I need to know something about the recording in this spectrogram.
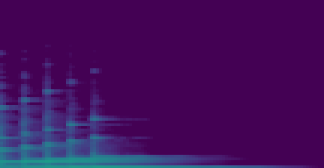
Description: vibraphones music

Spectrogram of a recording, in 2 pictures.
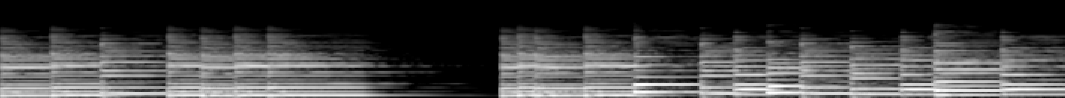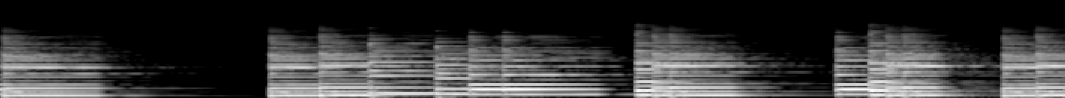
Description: leitmotif bassline

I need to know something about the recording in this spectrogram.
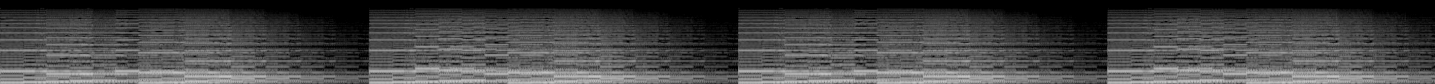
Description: menu music

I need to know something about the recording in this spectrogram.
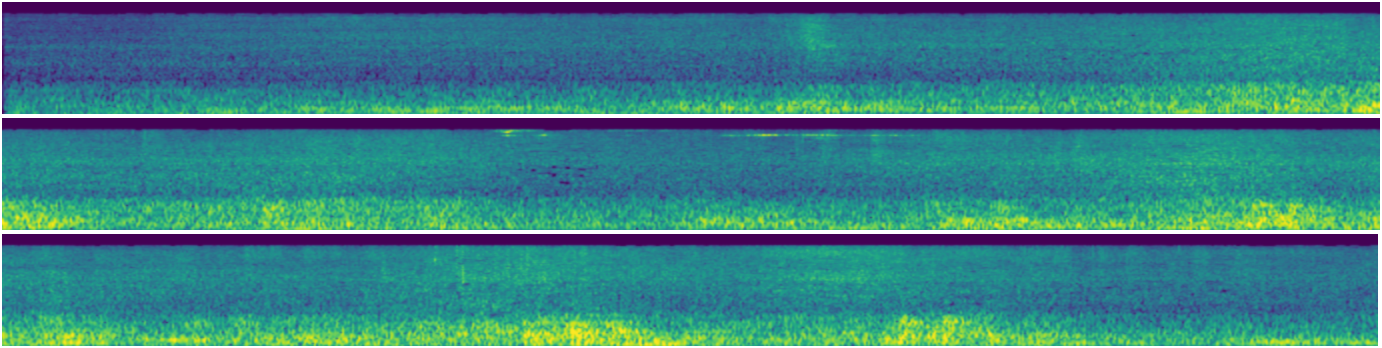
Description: Alley ambience music

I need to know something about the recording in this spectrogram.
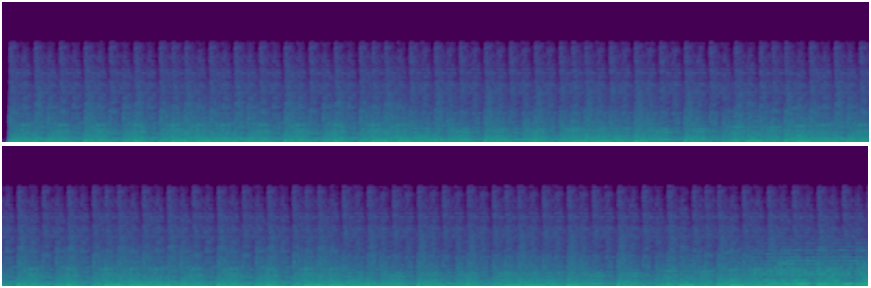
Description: Battle music; Rouxls

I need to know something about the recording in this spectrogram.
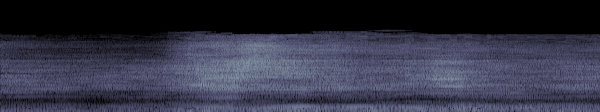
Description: next music

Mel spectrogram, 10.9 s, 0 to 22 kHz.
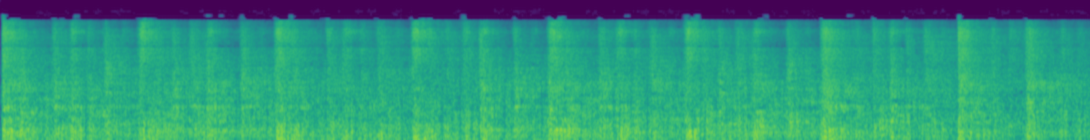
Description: lake chant; Ch5 inversion

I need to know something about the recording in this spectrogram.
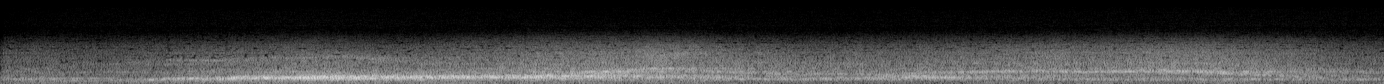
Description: Wind highplace

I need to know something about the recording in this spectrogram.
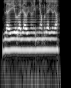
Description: licking

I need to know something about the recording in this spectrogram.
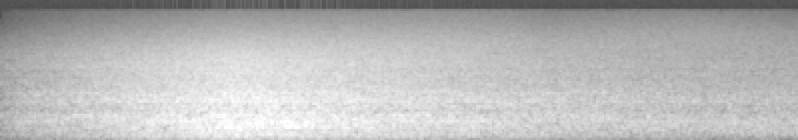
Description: Ocean music

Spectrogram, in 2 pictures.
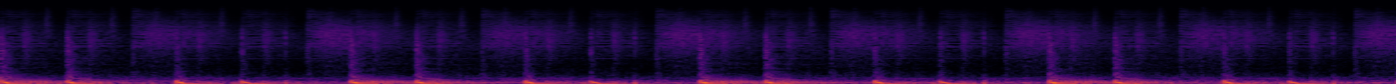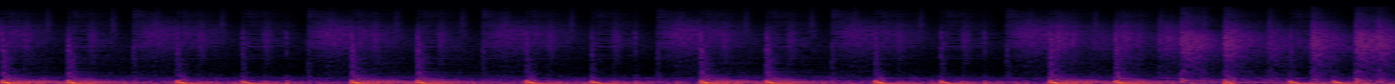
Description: heartbeat; Berdly battle

